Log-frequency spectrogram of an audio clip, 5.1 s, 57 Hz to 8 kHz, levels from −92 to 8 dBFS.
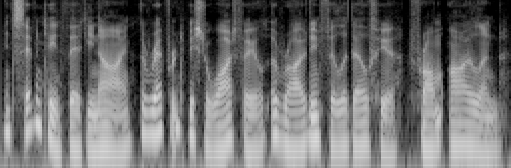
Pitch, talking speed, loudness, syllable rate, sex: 110 Hz, 155 wpm, -17 LUFS, 5.6 syllables/s, male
